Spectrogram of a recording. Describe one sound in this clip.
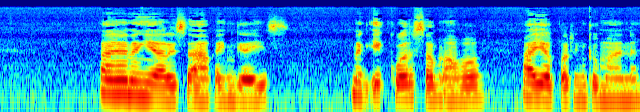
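A middle-aged woman speaks calmly and close to a microphone, with pauses.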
